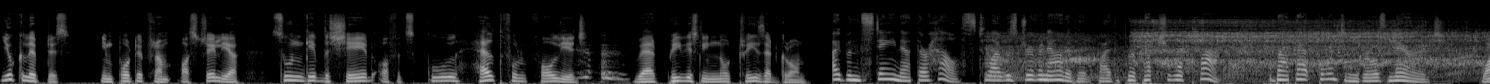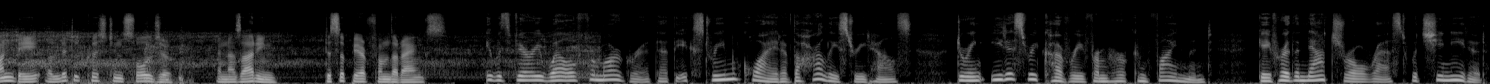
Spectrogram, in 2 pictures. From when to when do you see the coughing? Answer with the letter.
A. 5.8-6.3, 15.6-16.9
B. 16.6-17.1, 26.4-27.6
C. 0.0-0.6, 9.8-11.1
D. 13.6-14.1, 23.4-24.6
A.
